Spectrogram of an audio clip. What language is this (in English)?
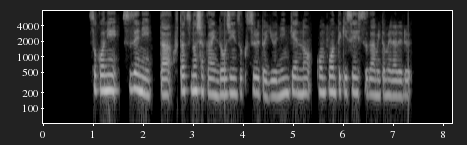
Japanese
